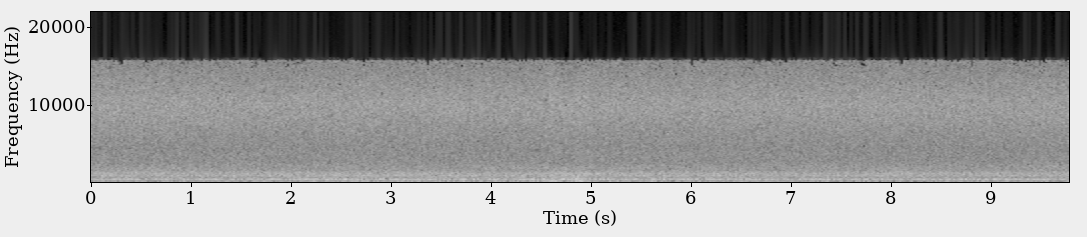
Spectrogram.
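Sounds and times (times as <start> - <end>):
swarm of honey bees buzzing: 0.0 - 9.7.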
